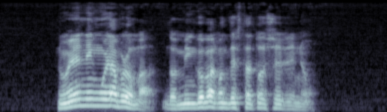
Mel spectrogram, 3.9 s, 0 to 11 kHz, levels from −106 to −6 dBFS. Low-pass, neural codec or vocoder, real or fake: 9.9 kHz; vocoder, 44.1 kHz, 128 mel bands, Pupu-Vocoder; fake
